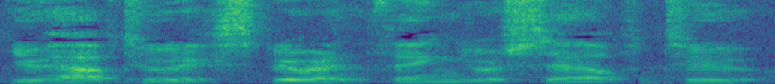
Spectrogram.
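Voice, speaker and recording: Heartfelt and imploring, a young man from Thailand who sells at an Apple store talks to the camera in a Thai accent from a small cluttered bedroom. His mid-range voice is unhurried, with expressive shifts in loudness and a slight hiss or hum on the recording.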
